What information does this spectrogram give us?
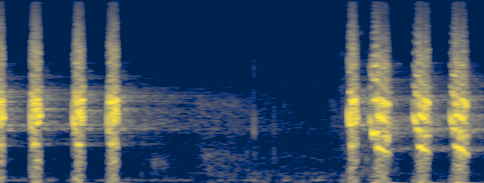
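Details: In a Mississippi national forest during a turkey hunt, a wild gobbler answers while a hen calls in the background; three quick sharp notes, a second of near silence, then four more stronger notes.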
